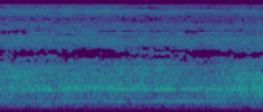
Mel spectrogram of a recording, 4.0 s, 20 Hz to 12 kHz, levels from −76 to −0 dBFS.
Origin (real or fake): real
